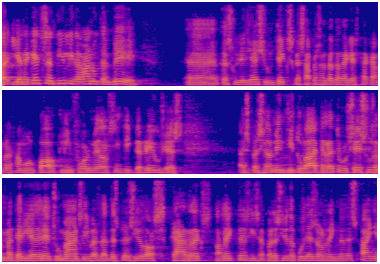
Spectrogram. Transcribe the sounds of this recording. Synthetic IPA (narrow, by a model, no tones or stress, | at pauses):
iənəkɛt̪sənt̪it̪liðəmanut̪əmbe | ɛkəsuʎəʒɛʃiunt̪ekstkəsapɾəzənt̪at̪ənəkɛst̪əkaməɾəfamolˠt̪̚pɔkliɱfoɾməðəlˠsind̪ik̚d̪əɣɾewʒəs | əspəsialˠment̪it̪ulat̪rət̪ɾusesuzəmːət̪ɛɾiəðəðɾɛzumanzlʎiβəɾt̪at̪d̪əspɾəsioðəlˠskarəkzəlɛk̚t̪əzisəpəɾəs̬ioðəpuðɛzəlˠreɡnəðəspaɲə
